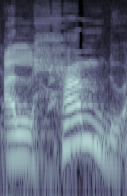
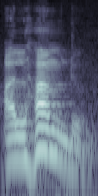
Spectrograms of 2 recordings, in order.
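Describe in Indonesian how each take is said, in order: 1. Bunyi h itu tegang dan dari tenggorokan. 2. Bunyi h itu hembusan nafas yang ringan dan biasa. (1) "Patutnya alhamdu" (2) "Dia pergi baca ha"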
